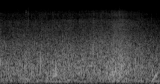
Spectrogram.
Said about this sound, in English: When you think of San Diego, what comes to mind? The ocean is always kind of the background sound.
